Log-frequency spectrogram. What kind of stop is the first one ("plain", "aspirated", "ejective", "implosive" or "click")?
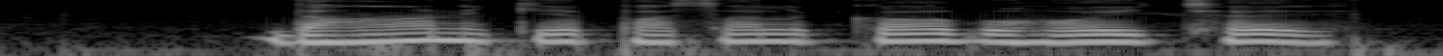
plain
